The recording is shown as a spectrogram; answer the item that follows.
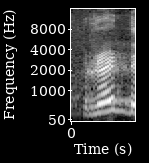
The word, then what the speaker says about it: read: then you should listen the major difference between these two is the pronunciation read is the present form but red is the past form of this verb pronunciation is different first one read the next is red then my leg is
